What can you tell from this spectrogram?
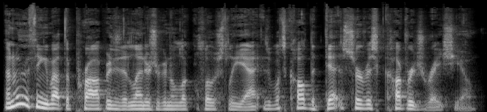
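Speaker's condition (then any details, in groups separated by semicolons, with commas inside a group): No condition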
